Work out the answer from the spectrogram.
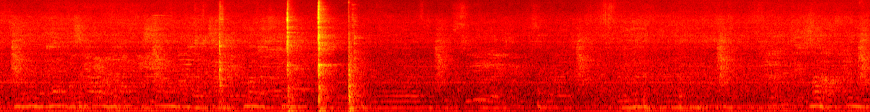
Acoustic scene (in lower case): cafe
